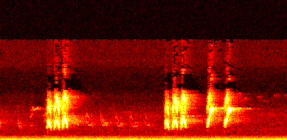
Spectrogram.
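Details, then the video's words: Springtime song thrush on Monte Baldo, Italy's Trentino: a short burst of harsh, buzzy chirps, repeated about a second later, followed by two sharp high notes, over low background noise. "IL BELLISSIMO CANTO di PRIMAVERA del TORDO BOTTACCIO"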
